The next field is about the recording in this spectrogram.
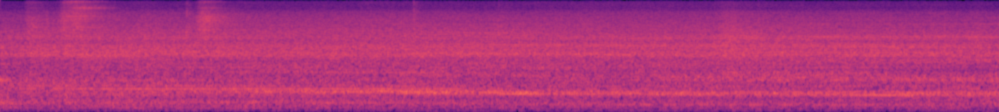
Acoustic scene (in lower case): subway train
